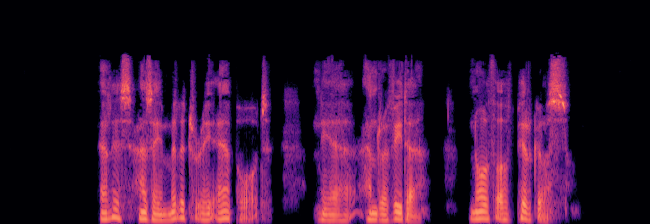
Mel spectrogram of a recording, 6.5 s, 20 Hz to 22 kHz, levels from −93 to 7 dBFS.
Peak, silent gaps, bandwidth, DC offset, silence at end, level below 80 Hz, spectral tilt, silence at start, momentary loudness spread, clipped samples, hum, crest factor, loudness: -2 dBFS; 4.33-4.39 s, 4.59-4.65 s; 8.4 kHz; under 0.1%; 0.85 s; -48 dBFS; -5 dB/octave; 1 s; 8 LU; under 0.1%; none; 20 dB; -20 LUFS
